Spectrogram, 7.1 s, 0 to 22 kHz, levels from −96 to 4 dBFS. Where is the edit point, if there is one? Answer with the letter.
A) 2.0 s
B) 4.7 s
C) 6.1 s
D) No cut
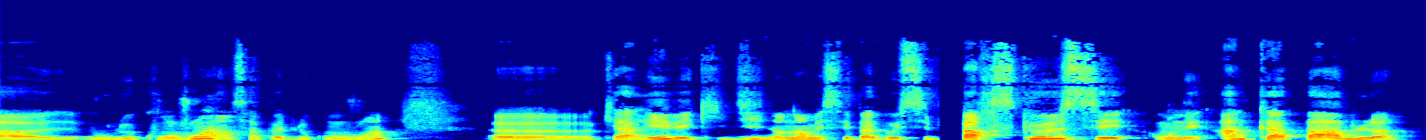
B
